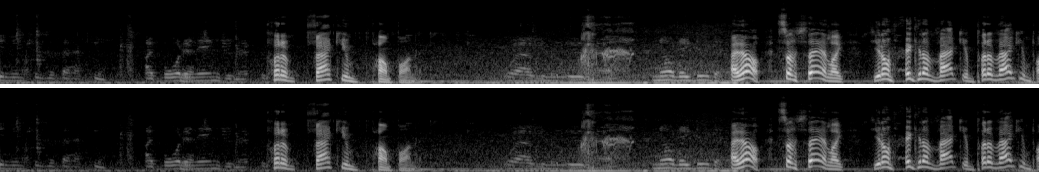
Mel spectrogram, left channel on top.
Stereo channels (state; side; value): quieter; right; 4.4 dB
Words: of vacuum. I bought an engine that Put a vacuum pump on it. Well, you can do that. No, they do that. I know. That's what I'm saying. Like, if you don't make enough vacuum, put a vacuum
